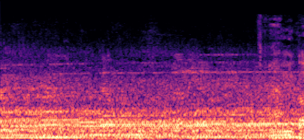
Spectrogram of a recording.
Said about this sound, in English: we've got a couple of Le Mans cars out there at the moment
